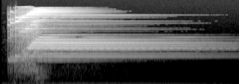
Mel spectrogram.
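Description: A single bright chime struck once, ringing with several tones together and fading away over almost two seconds.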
